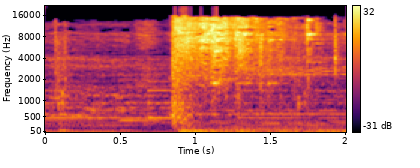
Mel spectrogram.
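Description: Glass shattering, loud and sudden a little under a second in, with high tinkling fragments for about a second after, over background music.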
